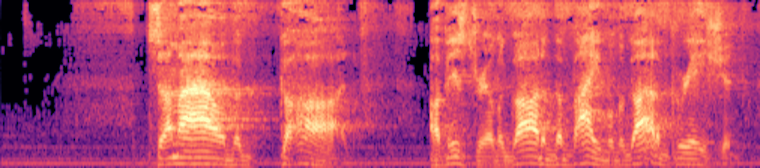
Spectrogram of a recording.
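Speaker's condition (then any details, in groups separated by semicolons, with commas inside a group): Laryngectomy; voice prosthesis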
